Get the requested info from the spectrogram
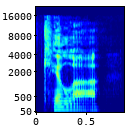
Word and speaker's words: Killah: I need to note that the title of Killa by Lady Gaga is spelled K-I-L-L-A-H, hence the pronunciation.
